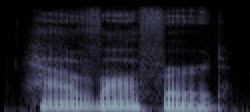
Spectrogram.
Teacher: Have is often reduced in fast speech, but let's look at the links. Have ends in a V sound. Offered starts with O, so have offered.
